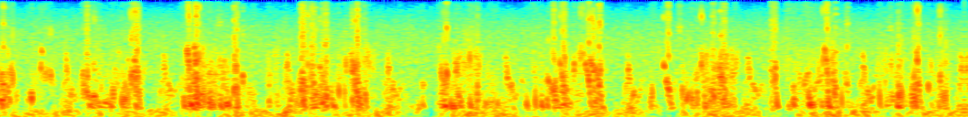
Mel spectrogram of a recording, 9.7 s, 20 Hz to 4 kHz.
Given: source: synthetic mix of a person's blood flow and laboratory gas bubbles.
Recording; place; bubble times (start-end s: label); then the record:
Doppler ultrasound of blood flow; precordium
0.00-0.25 s: bubbles
0.29-0.62 s: bubbles
0.83-1.52 s: bubbles
1.84-2.64 s: bubbles
2.70-2.87 s: bubbles
3.01-3.81 s: bubbles
4.01-4.08 s: bubbles
4.21-4.31 s: bubbles
4.41-5.05 s: bubbles
5.27-6.12 s: bubbles
6.53-6.61 s: bubbles
6.65-7.45 s: bubbles
7.71-8.57 s: bubbles
8.81-9.57 s: bubbles
From the record:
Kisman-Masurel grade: 444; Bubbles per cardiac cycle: continuous sound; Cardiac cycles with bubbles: 100%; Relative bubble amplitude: maximal (0.775 to 0.999); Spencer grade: 4 (maximum detectable bubble signal sounding continuously throughout systole and diastole of every cardiac period, and overriding the amplitude of the normal cardiac signals); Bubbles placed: only in the low amplitude regions of the cardiac cycle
